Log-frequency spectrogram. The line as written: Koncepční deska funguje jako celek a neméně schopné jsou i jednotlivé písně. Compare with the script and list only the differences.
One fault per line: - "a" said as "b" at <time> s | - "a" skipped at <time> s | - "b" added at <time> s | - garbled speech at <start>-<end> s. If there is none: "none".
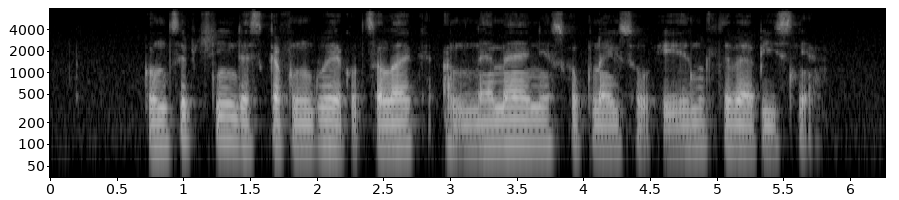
none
